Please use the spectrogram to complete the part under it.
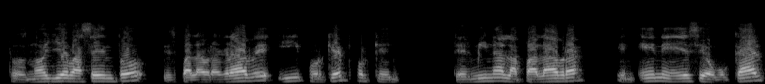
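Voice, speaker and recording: On dull audio, a gravelly, darkish voice of medium pitch belongs to a man in his fifties with a Mexican Spanish accent. He teaches a medical class online, teasing and correcting his students and asking many quiz questions.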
